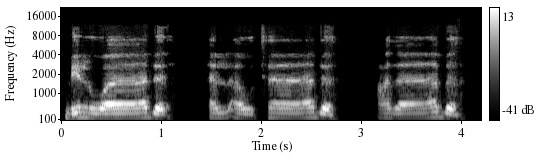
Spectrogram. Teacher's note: هذه كلها قلقلة كبرى المفروض واحد يلتزم بها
